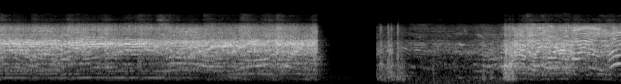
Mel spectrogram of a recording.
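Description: Live music: a man singing into a microphone over acoustic guitar, with crowd noise, stopping abruptly about three seconds in. After a short silent gap, quieter room noise comes in, and near the end loud voices in a crowd take over.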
